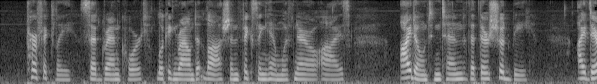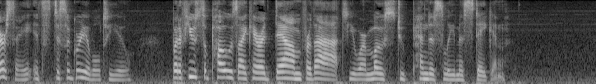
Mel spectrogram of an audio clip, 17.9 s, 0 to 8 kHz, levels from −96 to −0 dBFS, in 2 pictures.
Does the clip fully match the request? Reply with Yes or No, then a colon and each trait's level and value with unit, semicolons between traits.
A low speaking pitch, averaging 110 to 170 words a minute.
No: high, 190 Hz; average, 140 wpm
